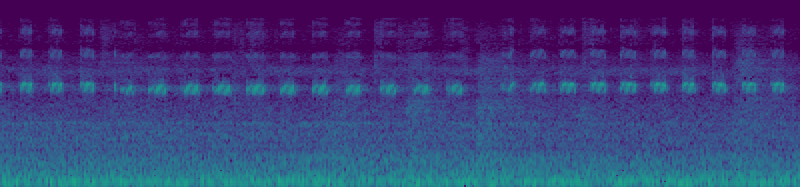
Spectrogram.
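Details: City garden insect chorus in Seoul recorded with a phone: steady high pulsed chirping, several beats per second with one short gap, set against a low continuous hum of the city.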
